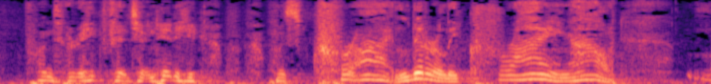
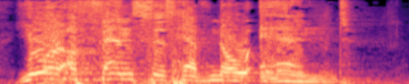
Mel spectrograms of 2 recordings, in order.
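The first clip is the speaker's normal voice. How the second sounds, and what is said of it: Very angry voice. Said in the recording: “spoke in a very angry voice”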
